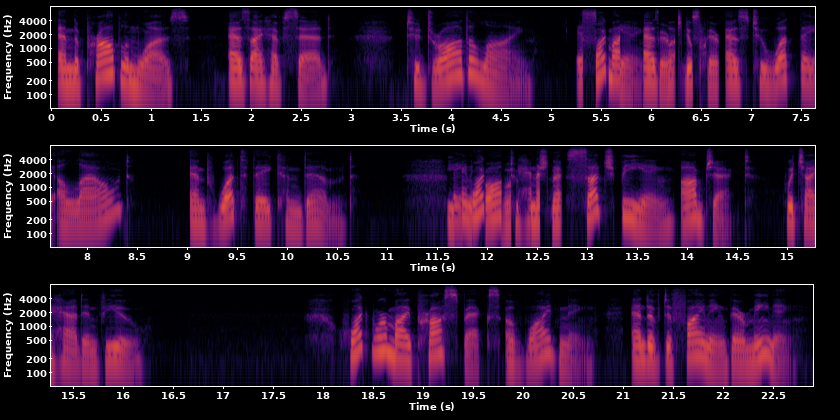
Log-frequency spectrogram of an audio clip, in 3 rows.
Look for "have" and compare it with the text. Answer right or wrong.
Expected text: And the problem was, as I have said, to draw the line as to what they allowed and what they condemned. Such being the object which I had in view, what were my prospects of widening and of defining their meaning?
right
